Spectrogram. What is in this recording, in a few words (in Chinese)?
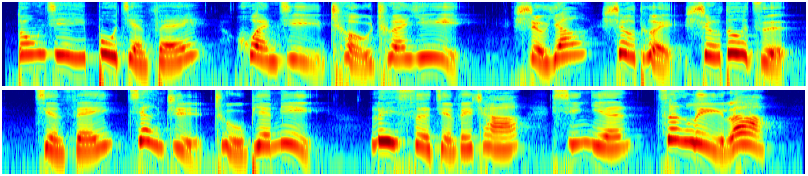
女 样音广告干声, 国语女声配音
